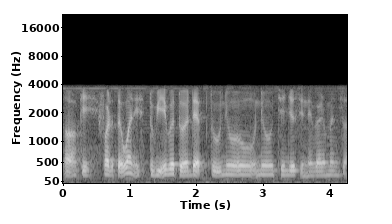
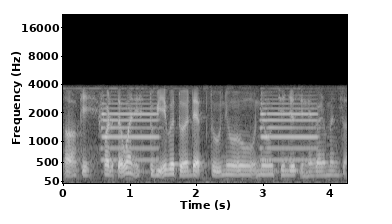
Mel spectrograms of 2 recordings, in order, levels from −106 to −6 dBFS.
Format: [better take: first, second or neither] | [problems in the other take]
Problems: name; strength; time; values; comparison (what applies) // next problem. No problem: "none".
first | background sound (Wind instrument, woodwind instrument); 2 dB below the speech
